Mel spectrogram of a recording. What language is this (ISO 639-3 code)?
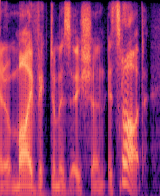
eng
